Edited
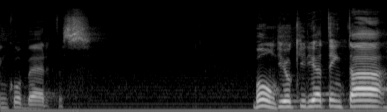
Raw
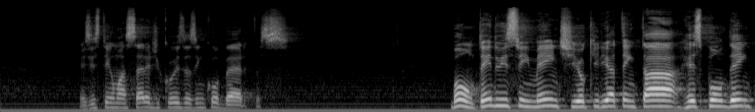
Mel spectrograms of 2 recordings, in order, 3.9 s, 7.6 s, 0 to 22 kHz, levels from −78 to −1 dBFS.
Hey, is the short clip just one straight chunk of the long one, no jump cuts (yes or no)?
no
